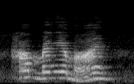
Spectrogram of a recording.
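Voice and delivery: high, taunting, mocking squirrel voice. Reading a story aloud, the narrator voices the squirrel's reply in a mocking voice. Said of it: "said the squirrel in a mocking voice".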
